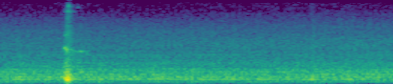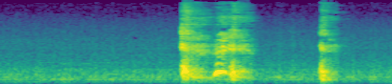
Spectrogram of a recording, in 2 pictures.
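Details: A faint click, then three short, dry coughs in a quiet room, attributed to a high pollen count that also causes sneezing; irritative cough.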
